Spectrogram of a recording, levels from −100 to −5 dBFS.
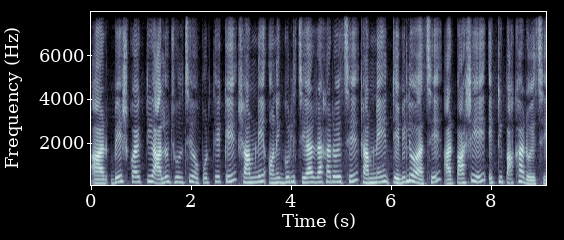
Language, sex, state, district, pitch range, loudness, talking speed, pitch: Bengali, female, West Bengal, Jalpaiguri, 200-240 Hz, -23 LUFS, 145 wpm, 225 Hz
